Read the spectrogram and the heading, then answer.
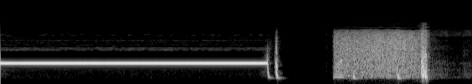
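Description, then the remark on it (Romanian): A loud, steady radio tone, which blocked an EchoLink connection, holds for nearly three seconds, cuts off with a click, and after a short silence a harsh burst of static hiss follows, then stops abruptly. “a avut și tonul un Q5, a reușit să-mi blocheze Ecolink-ul.”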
